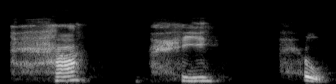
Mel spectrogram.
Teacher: It's an airy sound, and the airy sound is not lost if the vowel changes. So we have the letter Ha with an A sound giving us Ha, Ha with an E sound giving us He, and Ha with an U sound giving us Hu.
